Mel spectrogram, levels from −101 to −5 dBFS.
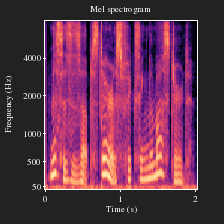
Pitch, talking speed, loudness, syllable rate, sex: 195 Hz, 175 wpm, -16 LUFS, 5.3 syllables/s, female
